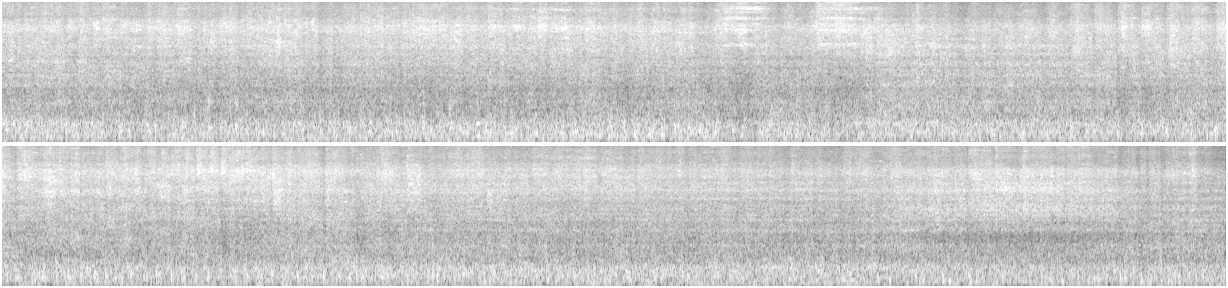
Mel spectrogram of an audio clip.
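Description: Long freight train of hopper and gondola wagons rolling past close by, wheels clattering steadily over the rails, with a brief high squeal about seven seconds in.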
